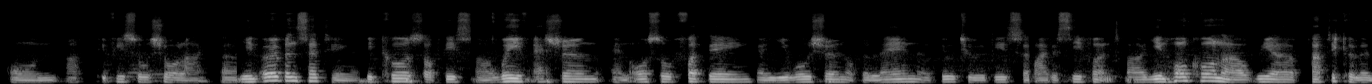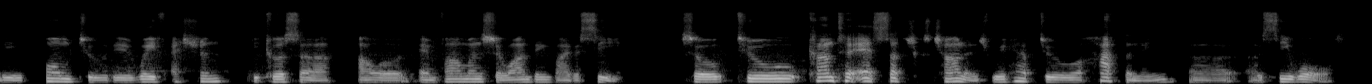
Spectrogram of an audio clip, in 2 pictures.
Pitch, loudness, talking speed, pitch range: 120 Hz, -28 LUFS, 140 wpm, 105-130 Hz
